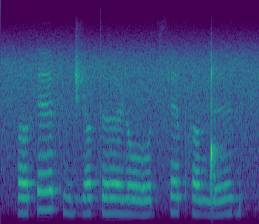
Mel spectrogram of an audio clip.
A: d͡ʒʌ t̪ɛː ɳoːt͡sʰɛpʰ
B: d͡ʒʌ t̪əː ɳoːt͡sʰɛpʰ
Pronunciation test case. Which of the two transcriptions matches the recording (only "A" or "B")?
B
